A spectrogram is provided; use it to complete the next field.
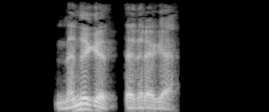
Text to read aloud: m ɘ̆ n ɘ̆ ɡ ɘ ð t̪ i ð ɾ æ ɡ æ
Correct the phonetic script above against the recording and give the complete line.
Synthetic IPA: m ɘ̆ n ɘ̆ ɡ ɘ ð t̪ æ ð ɾ æ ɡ æ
